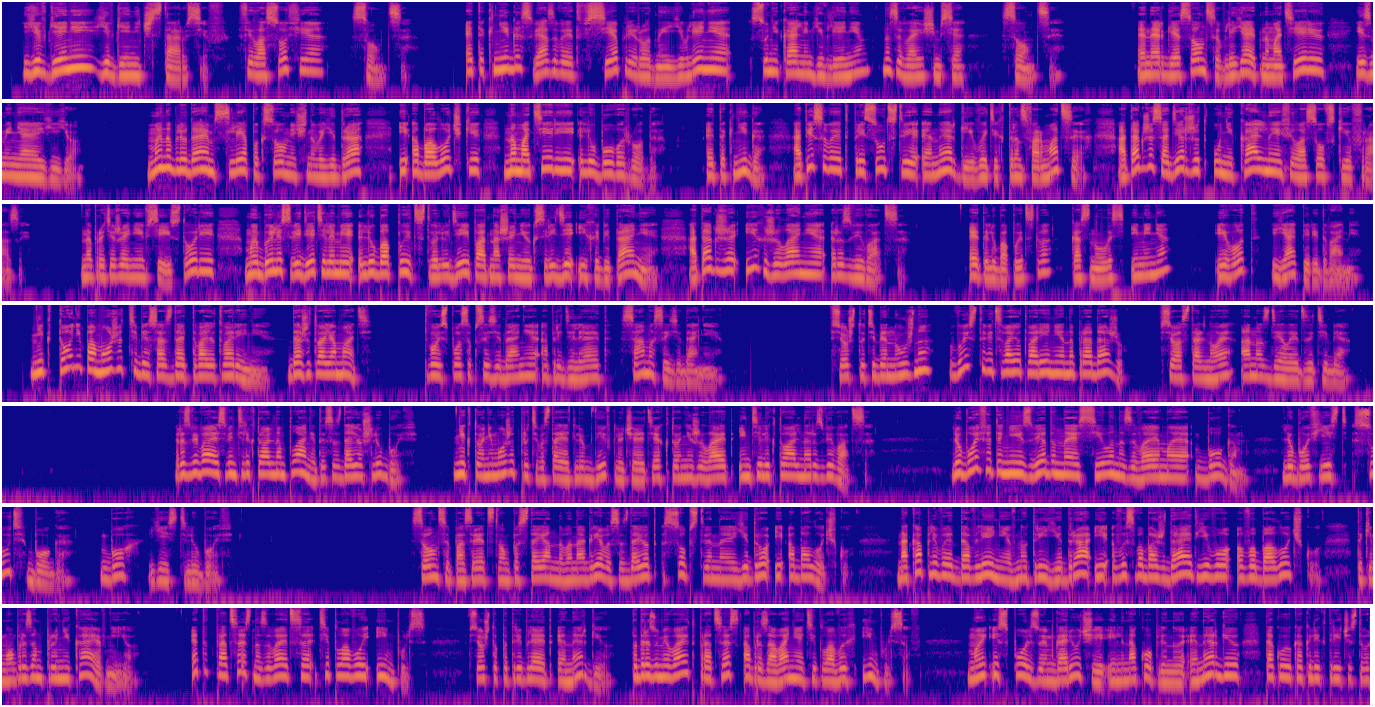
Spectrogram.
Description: Аудиокнига Философия Солнца | Библиотека аудиокниг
